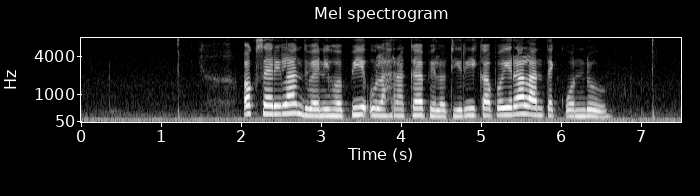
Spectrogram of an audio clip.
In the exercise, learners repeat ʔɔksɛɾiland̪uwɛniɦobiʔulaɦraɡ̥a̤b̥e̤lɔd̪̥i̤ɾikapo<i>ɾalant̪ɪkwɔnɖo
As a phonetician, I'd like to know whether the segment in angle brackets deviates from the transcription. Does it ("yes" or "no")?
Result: no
